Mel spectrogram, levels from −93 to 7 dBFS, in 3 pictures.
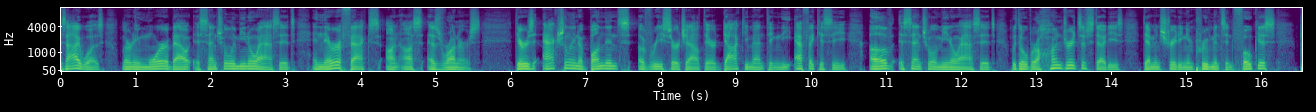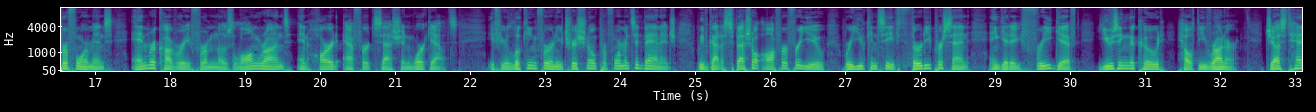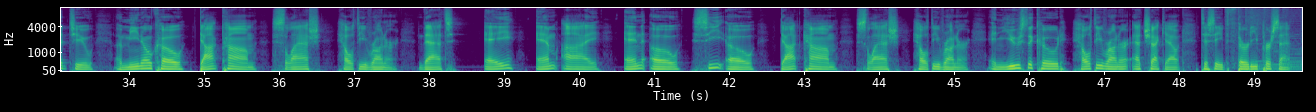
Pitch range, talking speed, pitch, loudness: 110-130 Hz, 125 wpm, 115 Hz, -18 LUFS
